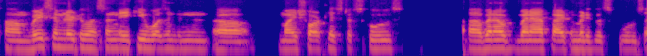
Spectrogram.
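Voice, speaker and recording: A man's voice: medium pitch, no echo, low-quality recording. A young man in his twenties with a Pakistani accent, a guest doctor talking casually and slipping Urdu phrases into his English. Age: 20s. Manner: mixes Urdu phrases into English, steady and measured. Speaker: guest, newly matched doctor. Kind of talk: casual conversational answers.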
